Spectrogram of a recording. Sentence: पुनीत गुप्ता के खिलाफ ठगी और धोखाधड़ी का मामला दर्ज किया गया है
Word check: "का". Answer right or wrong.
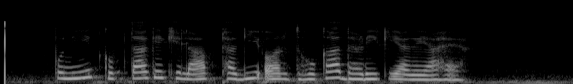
wrong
